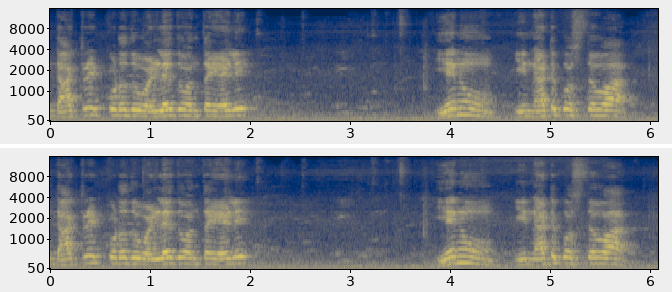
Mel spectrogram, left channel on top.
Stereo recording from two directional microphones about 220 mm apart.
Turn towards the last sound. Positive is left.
turn(degrees=50)  # may be behind; listen again after turning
